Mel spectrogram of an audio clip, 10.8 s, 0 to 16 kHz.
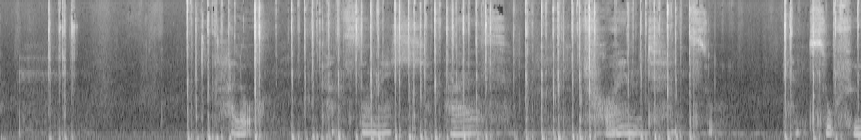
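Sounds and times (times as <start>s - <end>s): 
typing messages on a computer keyboard: 0.6s - 1.0s, 2.3s - 8.8s, 9.8s - 10.7s
speech: 2.9s - 3.3s, 4.5s - 6.2s, 7.6s - 8.3s, 10.3s - 10.7s.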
